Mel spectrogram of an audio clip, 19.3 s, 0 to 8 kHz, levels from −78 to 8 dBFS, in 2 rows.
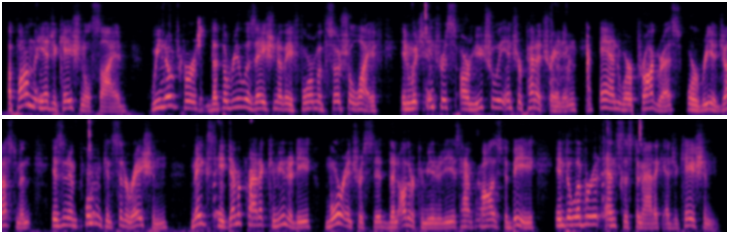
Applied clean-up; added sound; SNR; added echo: neural mask model Resemble Enhance denoiser.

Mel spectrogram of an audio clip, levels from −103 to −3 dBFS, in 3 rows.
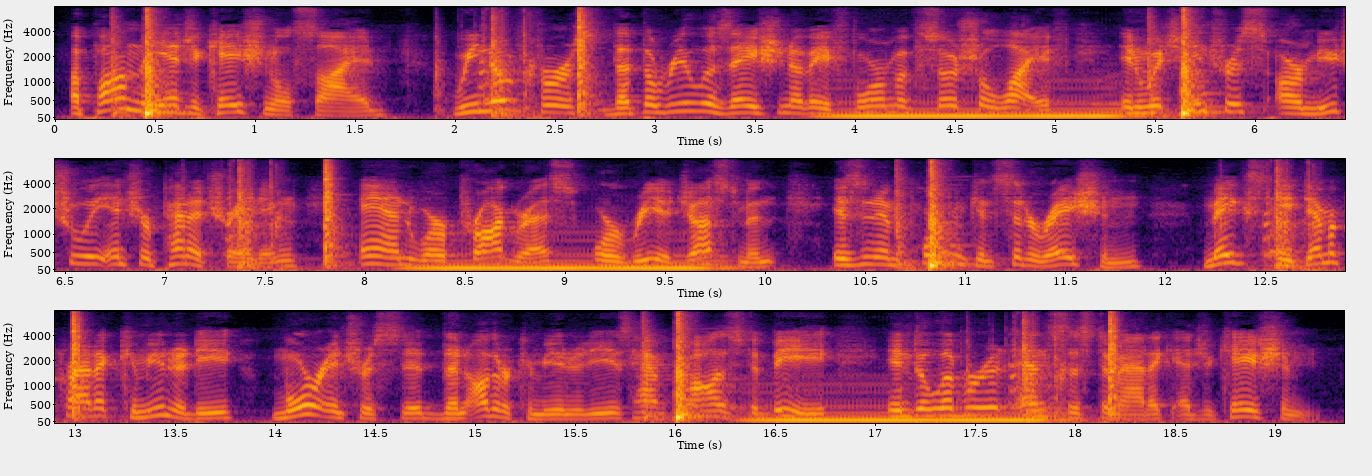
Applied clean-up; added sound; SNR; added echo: none; Bowed string instrument + Microwave oven; 0 dB; none.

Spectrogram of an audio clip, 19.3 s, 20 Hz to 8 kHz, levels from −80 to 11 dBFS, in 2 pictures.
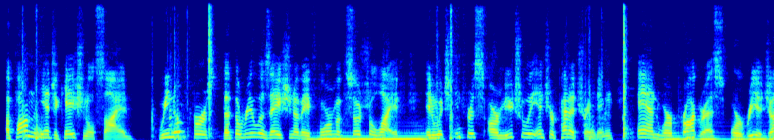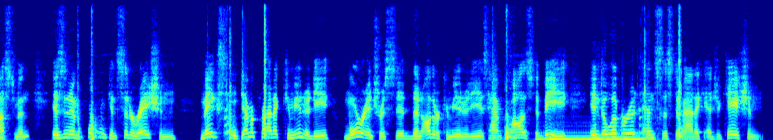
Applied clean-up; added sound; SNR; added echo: neural mask model RNNoise.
